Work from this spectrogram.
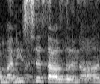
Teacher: یذکر فتنفعہ الذکرى، میم کے اوپر غنہ ہوگا، اما من استغنا، سین کو سیٹی کے ساتھ ادا کریں گے لیکن اس پر کلکلہ نہیں ہوگا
